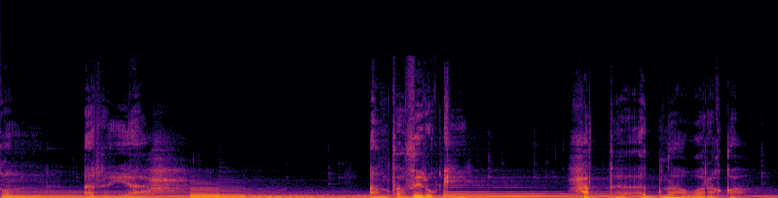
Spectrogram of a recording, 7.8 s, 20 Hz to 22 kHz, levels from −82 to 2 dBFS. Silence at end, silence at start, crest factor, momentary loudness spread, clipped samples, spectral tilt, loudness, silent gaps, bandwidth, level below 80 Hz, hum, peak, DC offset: 0 s; 0 s; 18 dB; 9 LU; under 0.1%; -7.5 dB/octave; -24 LUFS; none; 12.5 kHz; -28 dBFS; none; -6 dBFS; under 0.1%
